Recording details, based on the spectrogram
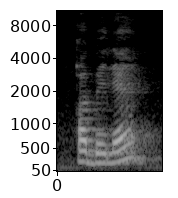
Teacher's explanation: القاف هنا مفخمة من الدرجة الثانية، القاف مع الباء.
